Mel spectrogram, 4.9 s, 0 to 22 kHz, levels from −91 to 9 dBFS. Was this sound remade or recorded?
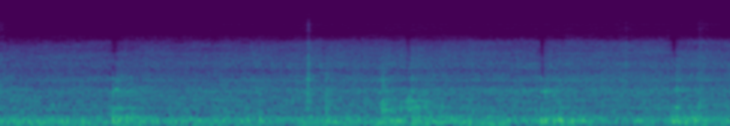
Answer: remade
